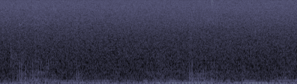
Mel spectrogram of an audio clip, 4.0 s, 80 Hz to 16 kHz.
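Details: Heidi, a 14-year-old adopted shelter cat, purrs while being massaged: a continuous low droning rumble with faint hand-rubbing sounds.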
